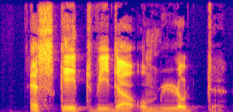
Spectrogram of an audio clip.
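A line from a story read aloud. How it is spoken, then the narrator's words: Plain. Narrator (German): sagte der Novizenmeister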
